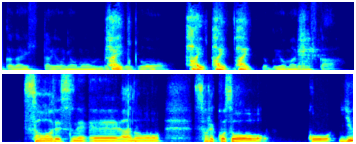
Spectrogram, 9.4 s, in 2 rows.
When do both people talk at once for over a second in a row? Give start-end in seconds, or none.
none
